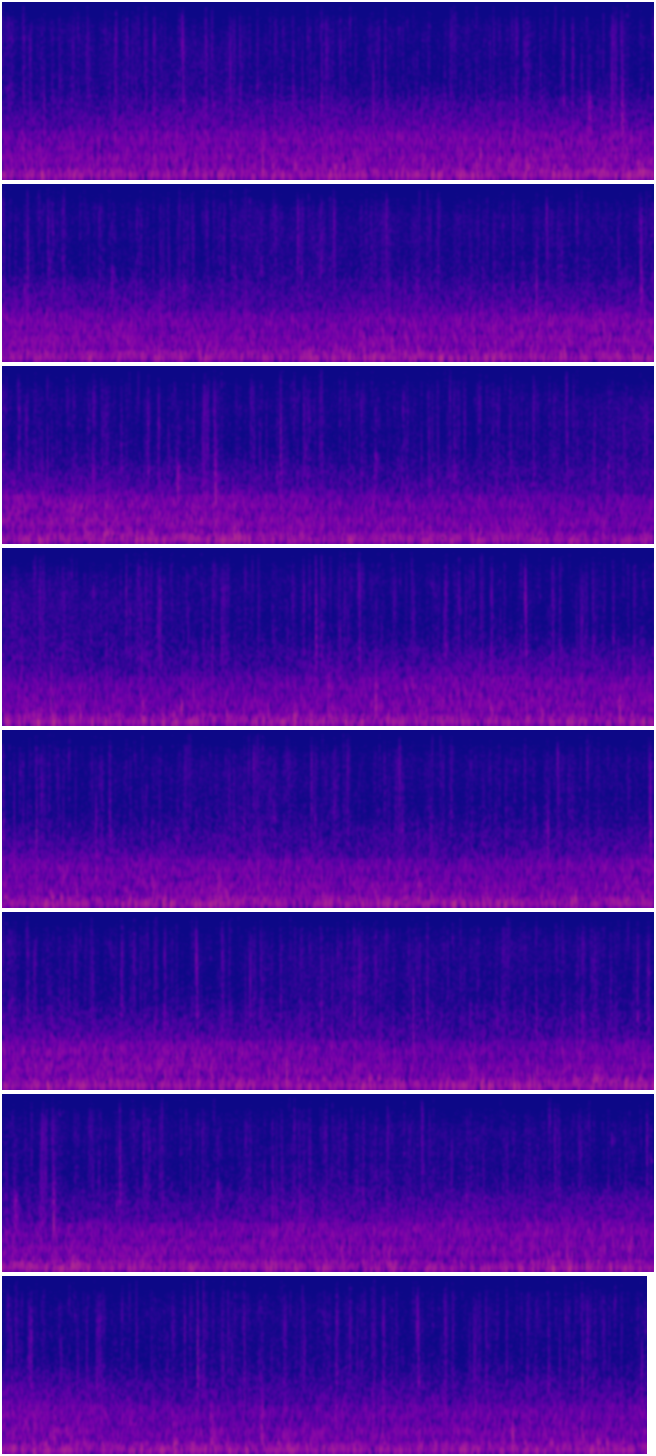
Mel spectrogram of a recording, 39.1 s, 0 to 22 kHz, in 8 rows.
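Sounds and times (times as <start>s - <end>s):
wood fire crackling: 0.1s - 39.0s.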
